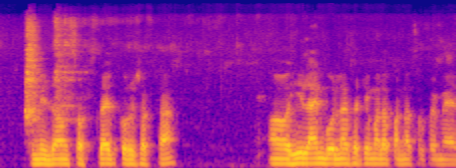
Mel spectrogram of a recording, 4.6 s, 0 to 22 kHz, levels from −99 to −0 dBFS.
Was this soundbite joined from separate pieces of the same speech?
no; 0 cuts

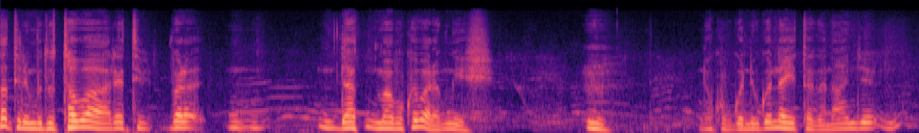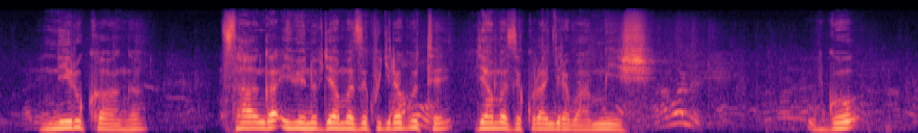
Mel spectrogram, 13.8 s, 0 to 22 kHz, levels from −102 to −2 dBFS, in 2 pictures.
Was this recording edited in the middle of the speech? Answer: no; 0 cuts

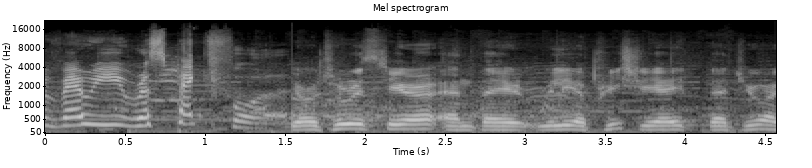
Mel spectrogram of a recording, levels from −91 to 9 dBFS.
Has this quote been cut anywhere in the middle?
yes; 1 cut; at 1.5 s

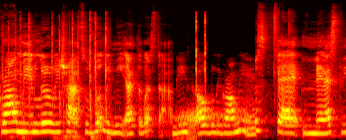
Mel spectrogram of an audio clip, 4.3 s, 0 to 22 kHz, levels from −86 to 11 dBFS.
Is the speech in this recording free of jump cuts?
no; 2 cuts; at 2.1 s, 3.1 s

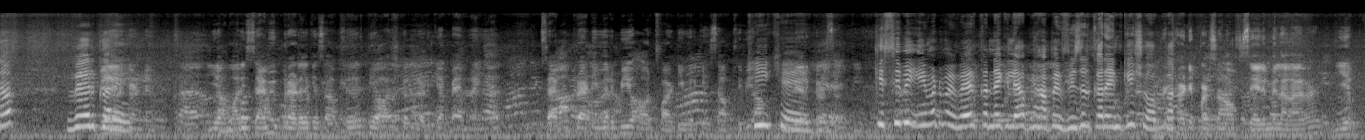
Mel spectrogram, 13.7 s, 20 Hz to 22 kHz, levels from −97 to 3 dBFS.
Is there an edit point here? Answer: yes; 3 cuts; at 1.6 s, 8.6 s, 11.7 s

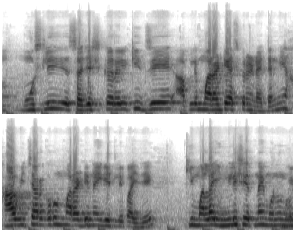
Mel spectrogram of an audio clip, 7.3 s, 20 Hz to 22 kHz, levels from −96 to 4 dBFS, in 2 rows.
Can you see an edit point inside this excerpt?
no; 0 cuts

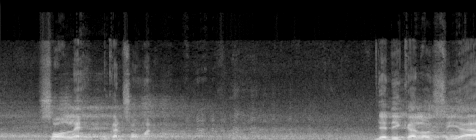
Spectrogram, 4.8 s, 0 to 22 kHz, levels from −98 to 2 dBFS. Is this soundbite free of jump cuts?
yes; 0 cuts

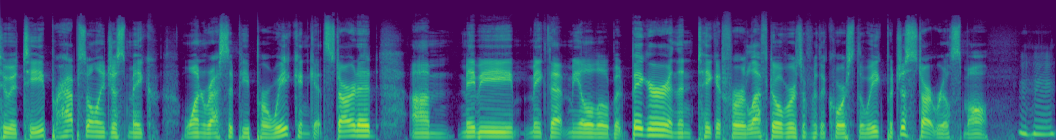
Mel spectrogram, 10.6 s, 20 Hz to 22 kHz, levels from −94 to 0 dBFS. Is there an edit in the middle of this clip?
no; 0 cuts

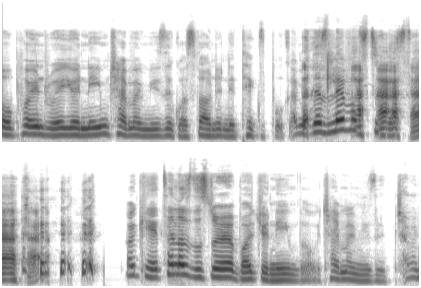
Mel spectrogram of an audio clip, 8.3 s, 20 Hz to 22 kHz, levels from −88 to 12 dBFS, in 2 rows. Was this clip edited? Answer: yes; 1 cut; at 5.2 s

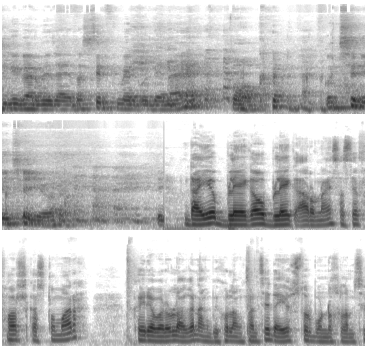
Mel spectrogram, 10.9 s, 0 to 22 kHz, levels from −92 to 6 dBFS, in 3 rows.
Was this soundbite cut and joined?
yes; 1 cut; at 5.3 s

